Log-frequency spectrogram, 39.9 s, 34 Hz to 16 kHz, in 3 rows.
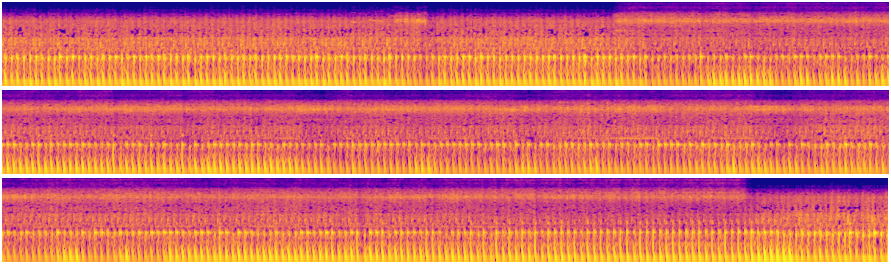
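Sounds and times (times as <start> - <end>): engine running steadily: 0.0 - 39.9
saw blade cutting wood: 4.4 - 8.0, 9.0 - 37.9.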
